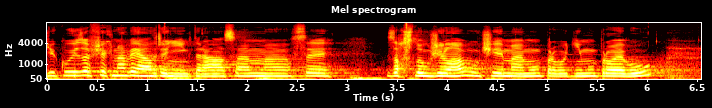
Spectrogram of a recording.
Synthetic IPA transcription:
ɟɛkujɪzafʃɛxnavɪjaːd̪r̝ɛɲiːkt̪ɛɾaːsɛmsɪ | zaslo̞wʒɪlavuːt͡ʃɪmɛːmupɾ̩vot̪ɲiːmupɾo̞jɛvu

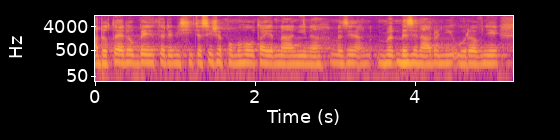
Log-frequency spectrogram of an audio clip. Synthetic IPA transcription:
ado̞t̪ɛːdo̞bɪt̪ɛdɪmɪsliːt̪ɛsɪʒɛpo̞moɦo̞wt̪ajɛdnaːɲiːnamɛzɪmɛzɪnaːɾo̞dɲiːʔuːɾo̞vɲɪ

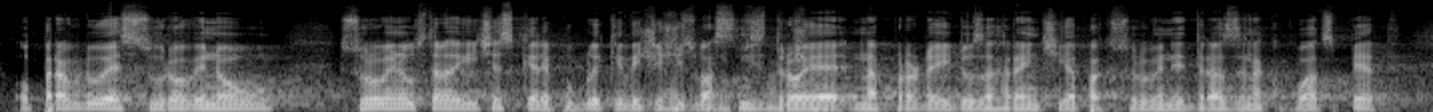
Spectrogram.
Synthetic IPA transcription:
ʔo̞pɾavdujɛsuɾovɪno̞w | suɾo̞vɪnowst̪ɾat̪ɛɡɪiːt͡ʃɛskɛːɾɛpublɪkɪvɪcɛʒɪt̪vlast̪ɲiːzd̪ɾo̞jɛnapɾo̞dɛjdo̞zaɦɾaɲɪt͡ʃiːapaksuɾo̞vɪnɪd̪ɾazɛnaku̥povat̪spjɛt̪

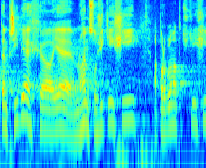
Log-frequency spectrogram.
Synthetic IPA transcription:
t̪ɛnpr̝̥iːbjɛxjɛmno̞ɦɛmslo̞ʒɪcɛjʃiːʔapɾoblɛmat̪ɪ̥t͡ʃcɛjʃiː

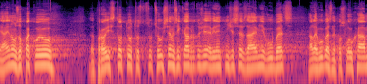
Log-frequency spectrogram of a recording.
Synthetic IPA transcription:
jaːjɛno̞mzo̞pakuju | pɾo̞jɪst̪ot̪ut̪oot͡souʃsɛmrikalpɾot̪̬o̞ʒɛjɛʔɛvɪdɛnt̪ɲiːʒɛsɛvzaːjɛmɲɛvuːbɛt͡s | ʔalɛvuːbɛt͡snɛpo̞slo̞wxaːm

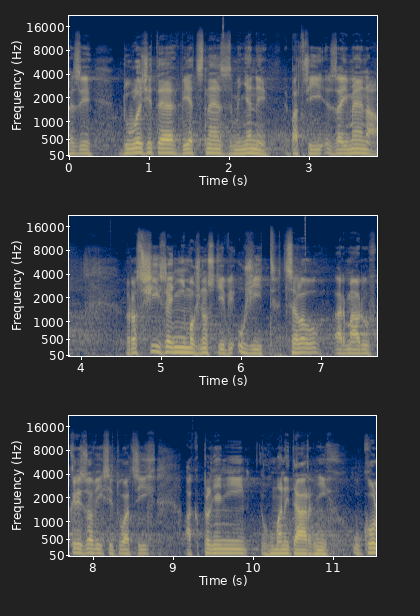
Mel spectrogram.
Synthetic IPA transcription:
mɛzɪ | duːlɛʒɪt̪ɛːvjɛt͡snɛːzmɲɛnɪ | pat̪r̝̥iːzɛjmɛːna̰ | ɾo̞sʃiːr̝ɛɲiːmo̞ʒno̞scɪvɪʔuʒiːt̪t͡sɛlo̞wʔaɾmaːdufkɾɪzo̞viːxsɪt̪uat͡siːx | ʔakpl̩ɲɛɲiːɦumanɪt̪aːɾɲiːx | ʔuːko̞

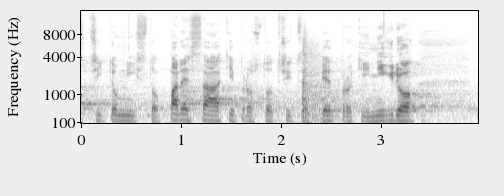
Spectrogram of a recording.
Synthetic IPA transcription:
pr̥iːt̪o̞mniːst̪o̞padɛsaːcɪpɾo̞st̪o̞t̪r̝̥ɪt͡sɛt̪̚pjɛt̪̚pɾo̞cɪɲɪɡdo̞

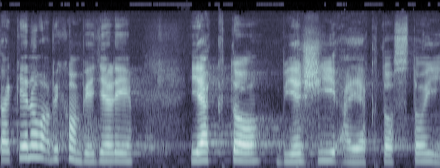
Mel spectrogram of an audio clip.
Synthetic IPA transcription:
t̪akjɛno̞mabɪxo̞mvjɛɟɛlɪ | jakt̪o̞bjɛʒiːʔajakt̪o̞st̪o̞jiː

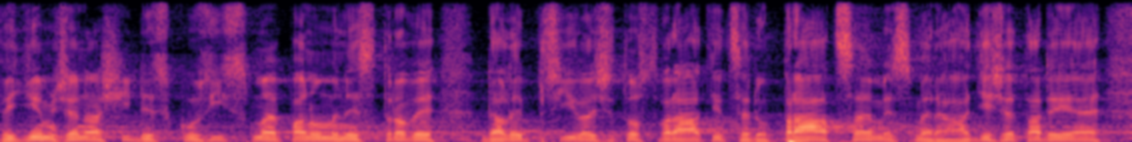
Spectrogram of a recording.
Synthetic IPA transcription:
vɪɟimʒɛnaʃiːdɪskuziːsmɛpanumɪnɪst̪ɾo̞vɪ | dalɪpr̝̥iːlɛʒɪt̪ost̪vɾaːcɪt̪sɛdo̞pɾaːt͡sɛmɪsmɛɾaːɟɪʒɛt̪adɪjɛ

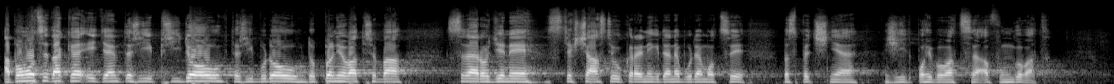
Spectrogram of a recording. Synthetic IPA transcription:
ʔapo̞mo̞t͡sɪt̪akɛːʔɪcɛmk̚t̪ɛriːpr̝̥iːdo̞wkt̪ɛr̝iːbudo̞wdo̞pl̩ɲo̞vat̪̚t̪ːr̝̥ɛba | svɛːɾo̞ɟɪnɪscɛxt͡ʃaːscɪukɾajɪnɪɡdɛnɛbudɛmo̞t͡sɪ | b̥ɛspɛt͡ʃɲɛʒiːt̪̚po̞ɦɪbo̞vat̪sɛʔa̰fuŋɡo̞va̰t̪

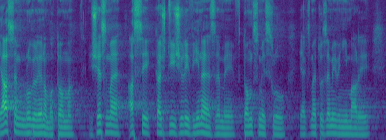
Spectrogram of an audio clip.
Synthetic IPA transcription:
jaːsɛmːluvɪljɛno̞mʔo̞t̪o̞m | ʒɛzmɛʔasɪkaʒdiːʒɪlɪvjɪnɛːzɛmɪft̪o̞msmɪslu | jaɡzmɛt̪uzɛmɪvɲiːmalɪ

